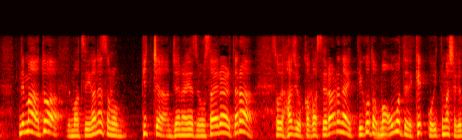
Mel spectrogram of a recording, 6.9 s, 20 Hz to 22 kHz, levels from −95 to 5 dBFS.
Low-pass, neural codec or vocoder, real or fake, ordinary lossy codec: none; none; real; none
